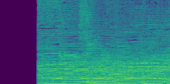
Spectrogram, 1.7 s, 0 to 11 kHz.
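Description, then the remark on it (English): After a brief silence, a loud shouted yell of "Push Marie" bursts in over dense, sustained music during a song recording, at the 3:40 mark of the song, the voice raised and strained against the full band for over a second. “at the 3:40 mark of this song, which I will drop in a soundbite of it, you can actually hear, and now I've gone back and listened to it like three times because I thought there's no way this happens. You can hear someone yell, "Push Marie."”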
